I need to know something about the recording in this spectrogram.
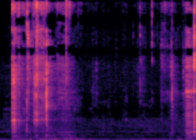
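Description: Hand-held metal potato ricer squeezed to press hot boiled potatoes into a glass bowl: a few light clicks in the first half second, then faint pressing.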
